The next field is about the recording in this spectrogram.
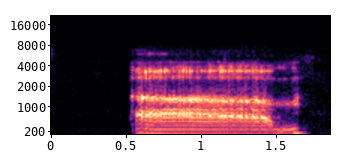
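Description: A horn sound effect: one loud, steady blast lasting just over a second, a rich buzzy tone held at a constant low pitch and then cut off. No one speaks.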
